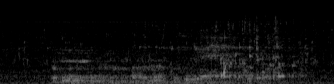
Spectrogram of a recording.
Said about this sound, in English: Put your hands in the water and wash off the soap.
